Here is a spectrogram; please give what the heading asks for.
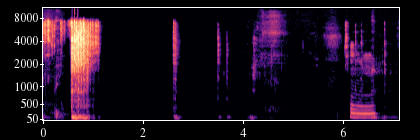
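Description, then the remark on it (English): Dice clatter loudly across a hard table at the start as a player rolls for damage in a game, followed by a few sharp, sparse clicks, then quiet murmuring and a brief voice near the end. “So roll your damage. 4. Roll I still have to find all my dice.”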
